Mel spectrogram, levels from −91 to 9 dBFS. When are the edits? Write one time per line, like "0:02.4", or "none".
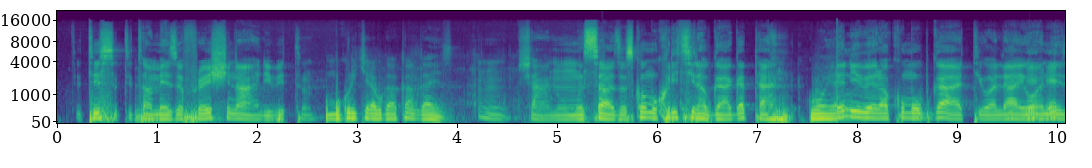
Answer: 0:07.8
